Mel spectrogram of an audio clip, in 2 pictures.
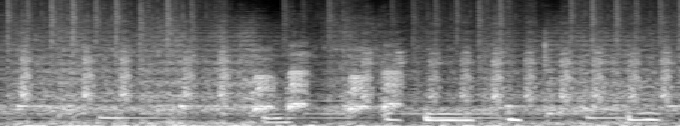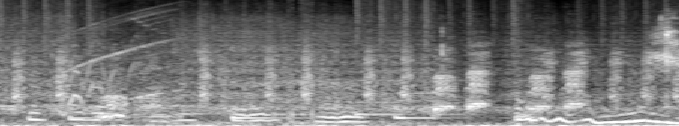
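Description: A small yappy dog in the video game Luigi's Mansion pants, whimpers and yips repeatedly over steady game music and effects, its sounds close and fairly quiet.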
